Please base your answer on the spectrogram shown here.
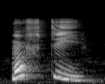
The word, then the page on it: مفتي: [muftiː]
